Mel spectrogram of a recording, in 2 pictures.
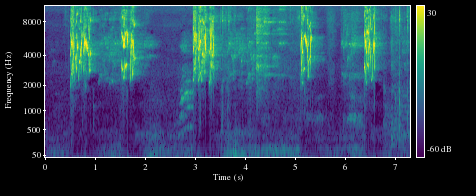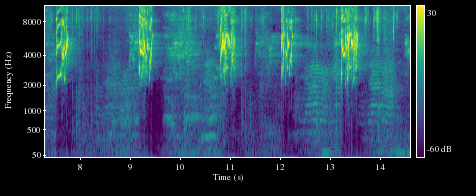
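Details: Lovebird in fighter style, a chatty singer that sets other lovebirds singing; loud, harsh, buzzy high chirp bursts repeat about every second, with quieter chatter and low background noise between them.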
